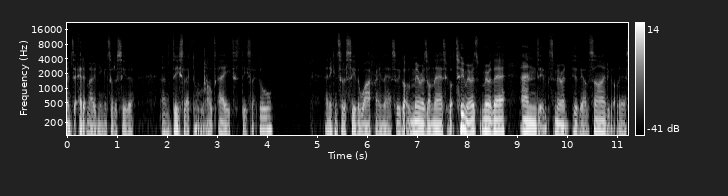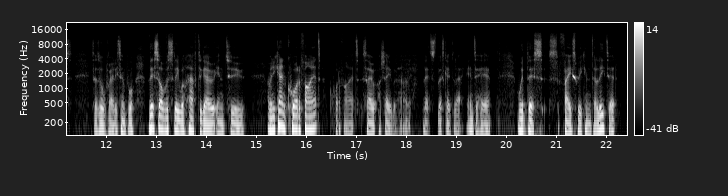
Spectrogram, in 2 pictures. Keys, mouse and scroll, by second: 0.3-2.2 middle drag, 2.2 alt+a, 2.8-4.2 middle drag, 4.2-5.2 scroll down 2, 5.2-13.1 middle drag, 13.1 scroll up 2, 17.5 Tab, 17.9 click, 18.6 Tab, 19.2-20.2 drag, 20.2 3, 20.3-22.4 drag.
